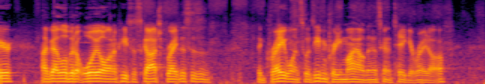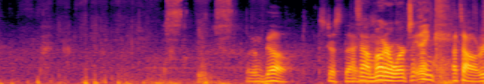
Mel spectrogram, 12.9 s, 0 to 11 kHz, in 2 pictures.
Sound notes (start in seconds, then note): 1.6 scrubber scratching; 8.6 tool clicking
